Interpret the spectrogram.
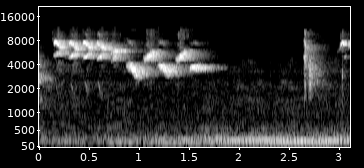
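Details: Sooty-headed bulbul singing constantly, used to coax a lazy bulbul into song as a training recording with full fills. A rapid twittering run of high chirps descends in pitch, then a brief buzzy burst over a steady low hum.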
